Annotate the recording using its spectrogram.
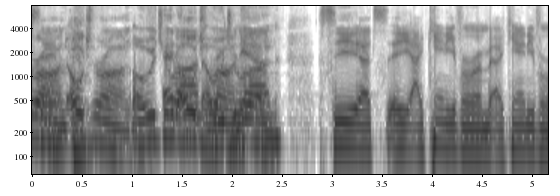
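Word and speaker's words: Orgeron: Coach Obregon? Is that how we say it? Ogeron.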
